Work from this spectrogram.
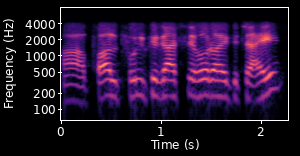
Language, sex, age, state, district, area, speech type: Maithili, male, 45-60, Bihar, Madhubani, rural, conversation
